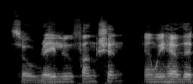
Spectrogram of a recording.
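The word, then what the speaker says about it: ReLU: we have the um rayu it's pronounced like Ray the ray of from the Sun and L like a name so Ru function and we have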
